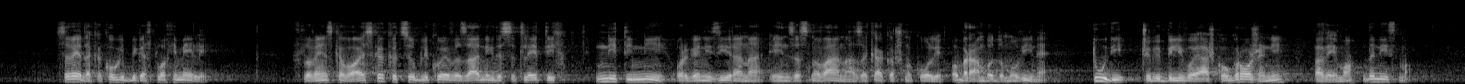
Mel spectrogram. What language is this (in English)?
Slovenian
